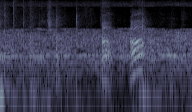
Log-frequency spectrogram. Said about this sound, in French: Ça marche, on entend effectivement des applaudissements.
